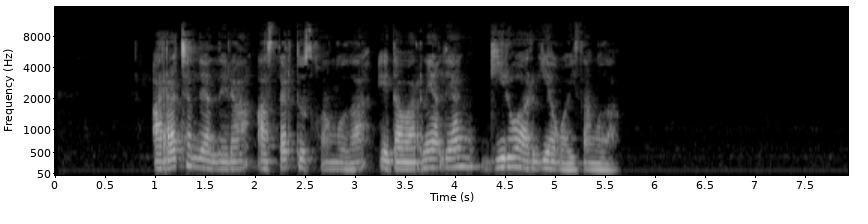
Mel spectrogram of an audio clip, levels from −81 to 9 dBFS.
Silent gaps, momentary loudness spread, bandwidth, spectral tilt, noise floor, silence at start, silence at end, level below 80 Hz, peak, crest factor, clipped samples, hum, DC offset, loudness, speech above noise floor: none; 10 LU; 11.5 kHz; -3.5 dB/octave; -67 dBFS; 0.95 s; 2.3 s; -68 dBFS; -2 dBFS; 26 dB; under 0.1%; none; under 0.1%; -25 LUFS; 42 dB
